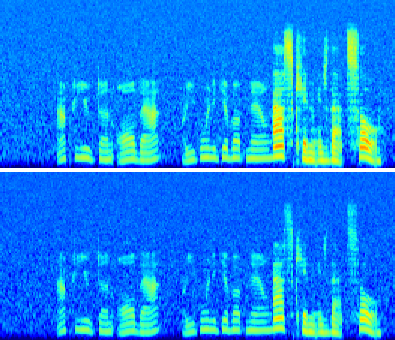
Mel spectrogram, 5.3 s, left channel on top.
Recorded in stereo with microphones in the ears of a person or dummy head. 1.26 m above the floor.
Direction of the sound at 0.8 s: 10° left (ahead or behind).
